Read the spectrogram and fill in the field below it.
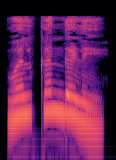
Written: ವಲ್ಕಂದಳೆ

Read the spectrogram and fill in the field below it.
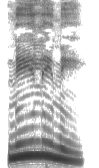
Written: ನೀಲಿನಿ

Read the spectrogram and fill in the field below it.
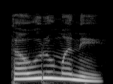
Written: ತಿರುಮಣ್ಣು

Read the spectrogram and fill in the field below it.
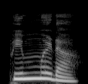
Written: ಪೆಮ್ಮಾಡಿ

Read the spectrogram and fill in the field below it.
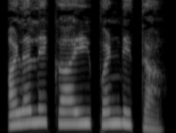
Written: ಪಂಡಿತೆ

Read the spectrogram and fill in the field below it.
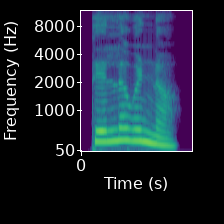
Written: ತೆಲ್ಲವಣ್ಣ

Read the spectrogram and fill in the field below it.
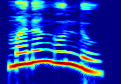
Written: ಮನಂಗುಂದು

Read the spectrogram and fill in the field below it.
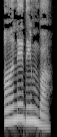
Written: ಆನೆದಿಂಬ

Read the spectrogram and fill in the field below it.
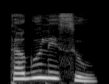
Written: ದಾಖಲಿಸು

